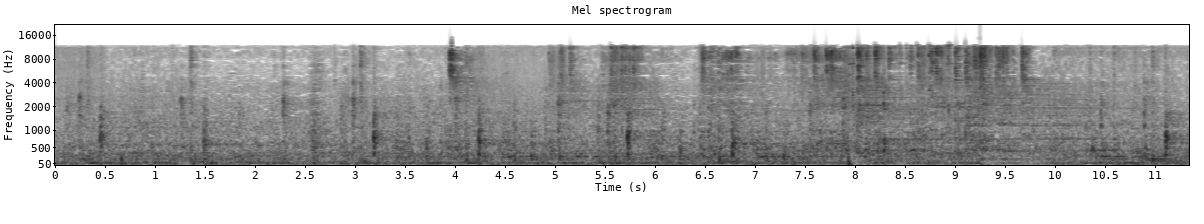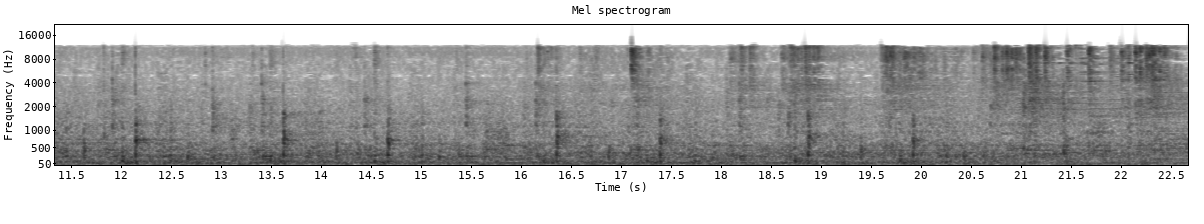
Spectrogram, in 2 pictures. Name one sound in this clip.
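Metal wire clicks and clanks as a machine bends it.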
